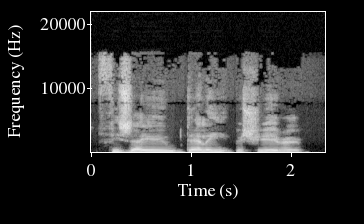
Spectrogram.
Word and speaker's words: Fisayo Dele-Bashiru: Um, it's Fisayo Dele-Bashiru uh, is I believe how that's how you pronounce it. Uh, but yeah, sounds um, sounds right to me.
